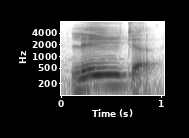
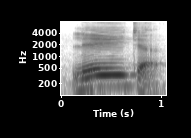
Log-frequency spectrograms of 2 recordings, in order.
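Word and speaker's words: letter: আমি আরটা বলি নাই কারণ ওযে আছে ইর বা আর এর আগে ভাওয়েল থাকলে বা পরে ভাল থাকলে সময় এই আরটা স্লো করে উচ্চারণ করতে হয়। লেটা আমি এখানে আরটা বলিনি।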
